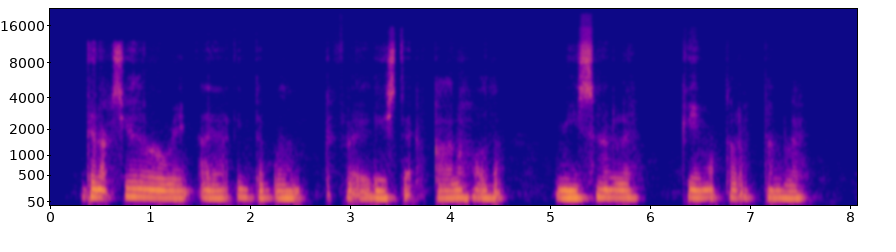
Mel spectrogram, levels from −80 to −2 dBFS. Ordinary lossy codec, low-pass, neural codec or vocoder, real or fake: Opus, 32 kbps; 19.8 kHz; codec, 44.1 kHz, 2.6 kbps, DAC; fake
